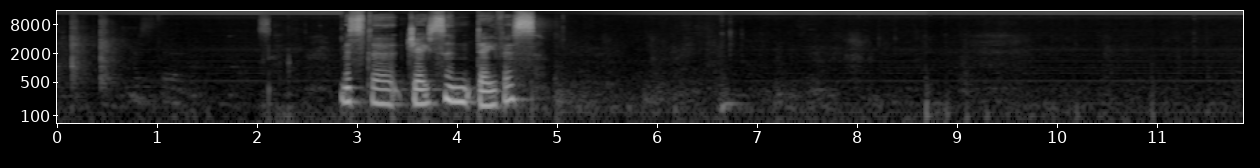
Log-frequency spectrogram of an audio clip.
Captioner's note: applause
